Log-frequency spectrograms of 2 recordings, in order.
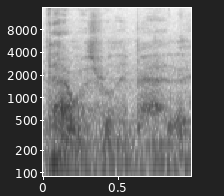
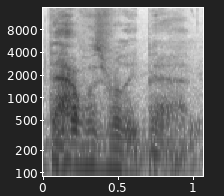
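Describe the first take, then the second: First: Whispered, no voice at all. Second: Said in the usual way. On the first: Shown as a demonstration. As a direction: breathe it as a whisper.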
